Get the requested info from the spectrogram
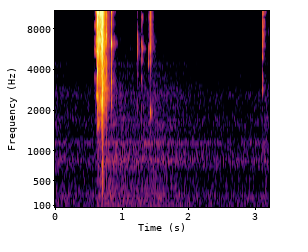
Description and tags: Coin sound made with the metal caps from champagne bottles.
